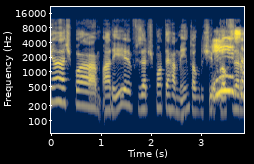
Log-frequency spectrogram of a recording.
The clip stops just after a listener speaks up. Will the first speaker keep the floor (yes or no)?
no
